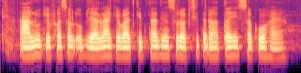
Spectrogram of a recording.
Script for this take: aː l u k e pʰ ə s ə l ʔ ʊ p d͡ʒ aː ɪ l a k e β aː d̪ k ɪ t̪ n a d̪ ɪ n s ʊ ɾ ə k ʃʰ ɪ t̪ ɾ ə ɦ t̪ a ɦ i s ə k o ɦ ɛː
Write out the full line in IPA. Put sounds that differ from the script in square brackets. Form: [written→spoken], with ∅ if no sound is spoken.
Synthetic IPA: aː l u k e pʰ ə s ə l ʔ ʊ p d͡ʒ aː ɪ l a k e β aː d̪ k ɪ t̪ n a d̪ ɪ n s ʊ ɾ ə k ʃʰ ɪ t̪ ɾ ə ɦ t̪ a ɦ i s ə k o ɦ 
